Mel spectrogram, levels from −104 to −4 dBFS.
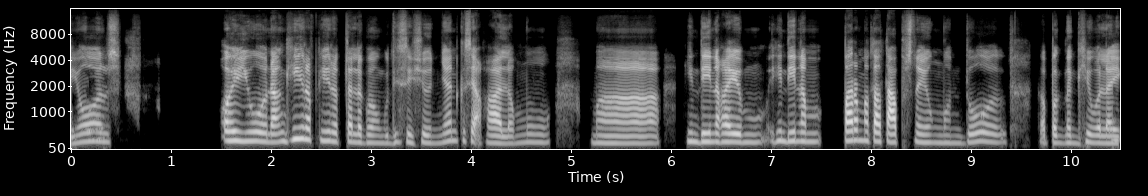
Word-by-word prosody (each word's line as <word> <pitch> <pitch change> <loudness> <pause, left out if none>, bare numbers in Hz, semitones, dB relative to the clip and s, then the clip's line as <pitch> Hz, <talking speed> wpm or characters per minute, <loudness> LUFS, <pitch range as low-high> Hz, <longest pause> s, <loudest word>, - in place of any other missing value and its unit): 'yons 220 +3 -3 1.1
Ayun, 235 -2 +3
ang 220 +2 +4
hirap-hirap 270 -5 +1
talagang 200 -3 -2
desisyon 200 0 -5
niyan, 240 +3 -1
kasi 255 -1 -4
akala 185 -3 +2
mo 205 +2 -13 0.4
ma 185 -1 +1 0.3
hindi 225 0 +3
na 215 - +3
kayo, 210 +1 +2
hindi 235 0 -1
na 230 - +3 0.3
parang 250 +1 +5
matatapos 230 -4 +4
na 210 -2 0
yung 200 0 -11
mundo, 205 +3 -7 0.4
kapag 195 -1 -5
naghiwalay 195 -1 -1
210 Hz, 130 wpm, -26 LUFS, 195-230 Hz, 1.1 s, parang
